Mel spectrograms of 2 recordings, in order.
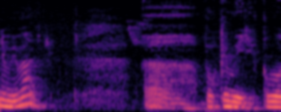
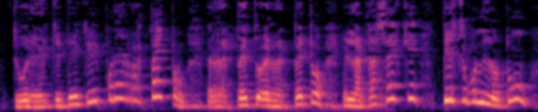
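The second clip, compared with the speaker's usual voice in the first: mother insisting; 4 semitones higher, 6 dB louder than usual. Retold or imitated. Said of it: "mother to father".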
